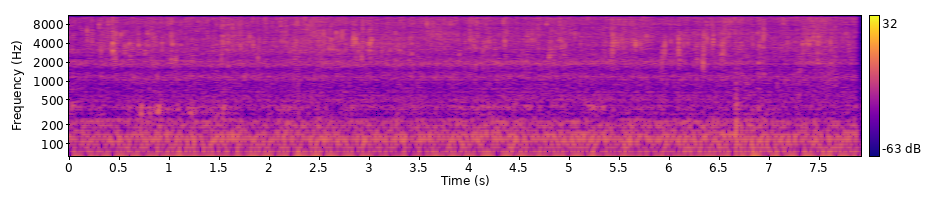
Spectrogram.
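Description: Tap water runs steadily into a sink while an Xbox 360 disc tray rubber belt is washed, a continuous close hiss and splash that never pauses.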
